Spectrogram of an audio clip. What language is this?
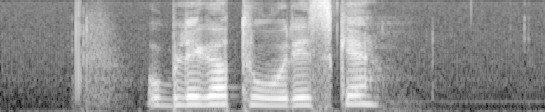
Norwegian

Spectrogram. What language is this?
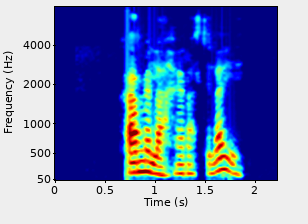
Icelandic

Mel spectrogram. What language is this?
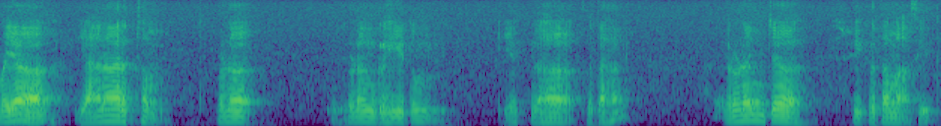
Sanskrit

